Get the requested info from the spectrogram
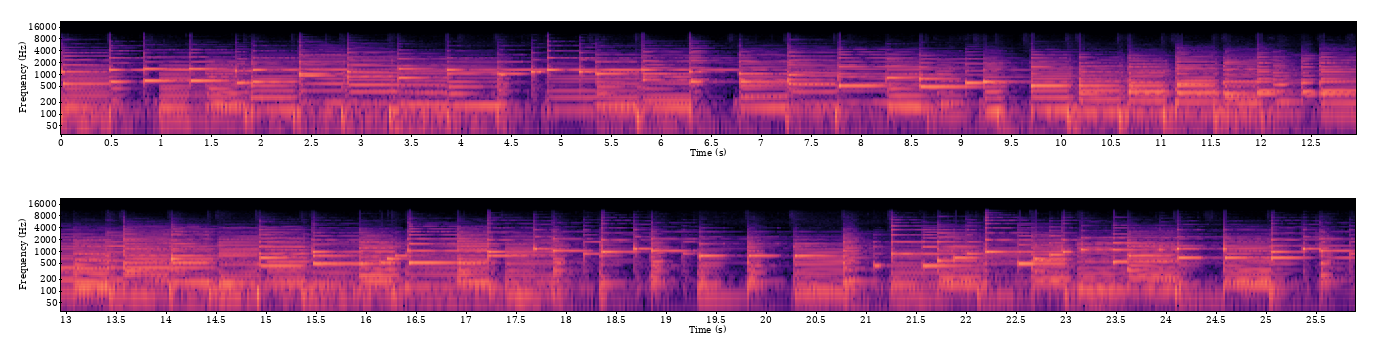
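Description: Background piano music: a steady stream of notes.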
